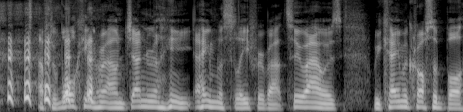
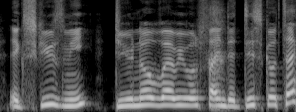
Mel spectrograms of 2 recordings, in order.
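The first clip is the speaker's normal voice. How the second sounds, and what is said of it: Put-on French accent. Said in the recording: “I'm going to do the voice ... with a faux French accent ... That was a faux ... French accent”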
